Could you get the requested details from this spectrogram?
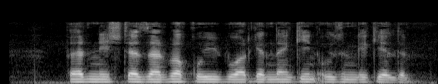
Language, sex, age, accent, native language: Uzbek, male, 19-29, Samarqand, Uzbek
